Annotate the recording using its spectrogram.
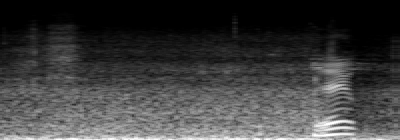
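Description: A motorcycle riding through city traffic, heard from the rider's seat: a steady, even rush of engine, road and wind noise. A man's voice comes in near the end.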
